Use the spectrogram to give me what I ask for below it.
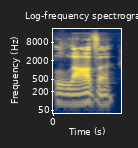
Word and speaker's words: L4VA: And then to that end, there was also Rob, not Rob from Cornucopias, but another Rob from a platform called Lava. It's spelled L4VA, but they're basically looking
